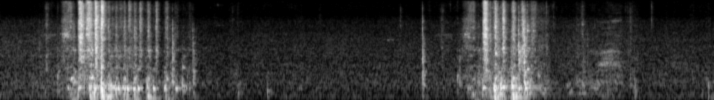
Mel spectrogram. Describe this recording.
Small engine sputtering noises and grunt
